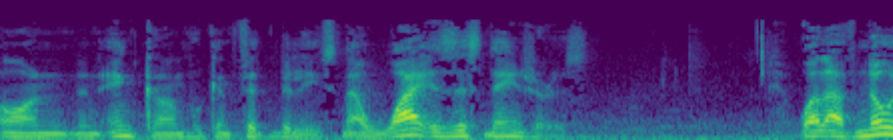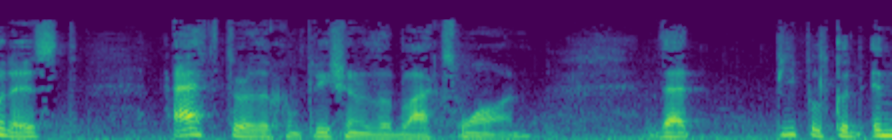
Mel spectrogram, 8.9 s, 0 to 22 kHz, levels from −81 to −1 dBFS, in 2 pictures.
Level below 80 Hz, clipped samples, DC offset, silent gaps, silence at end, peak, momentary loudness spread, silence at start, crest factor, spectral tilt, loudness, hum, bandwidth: -40 dBFS; under 0.1%; under 0.1%; none; 0 s; -2 dBFS; 23 LU; 0 s; 20 dB; -6 dB/octave; -22 LUFS; none; 12 kHz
